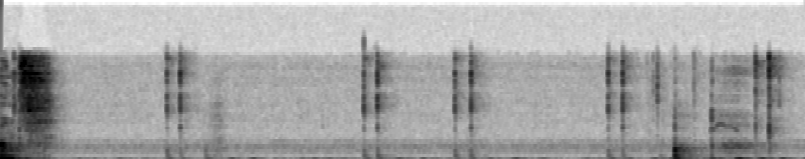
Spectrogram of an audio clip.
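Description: Computer mouse button clicking several times, mostly in quick pairs, as lines are picked for trimming.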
